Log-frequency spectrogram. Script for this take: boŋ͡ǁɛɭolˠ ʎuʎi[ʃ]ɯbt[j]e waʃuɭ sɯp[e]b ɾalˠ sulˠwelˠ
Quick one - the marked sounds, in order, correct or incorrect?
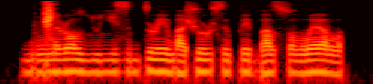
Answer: incorrect, incorrect, correct

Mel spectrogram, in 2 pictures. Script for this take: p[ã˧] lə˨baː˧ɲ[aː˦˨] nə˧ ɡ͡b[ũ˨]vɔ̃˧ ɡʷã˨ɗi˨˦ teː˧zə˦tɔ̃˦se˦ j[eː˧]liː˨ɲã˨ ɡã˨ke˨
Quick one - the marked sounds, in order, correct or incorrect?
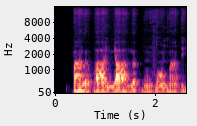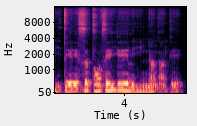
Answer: correct, correct, correct, correct

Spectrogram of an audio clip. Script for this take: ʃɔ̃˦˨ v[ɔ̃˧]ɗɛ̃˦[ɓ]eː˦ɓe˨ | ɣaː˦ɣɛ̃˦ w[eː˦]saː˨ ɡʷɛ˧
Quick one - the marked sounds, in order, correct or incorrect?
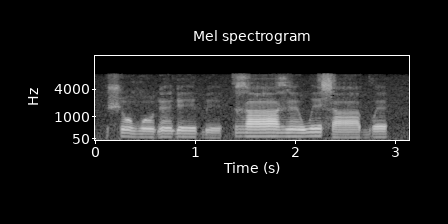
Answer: correct, incorrect, incorrect

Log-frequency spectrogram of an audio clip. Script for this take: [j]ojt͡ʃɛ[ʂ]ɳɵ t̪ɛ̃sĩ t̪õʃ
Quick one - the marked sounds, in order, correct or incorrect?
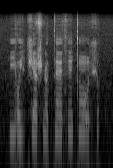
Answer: correct, correct

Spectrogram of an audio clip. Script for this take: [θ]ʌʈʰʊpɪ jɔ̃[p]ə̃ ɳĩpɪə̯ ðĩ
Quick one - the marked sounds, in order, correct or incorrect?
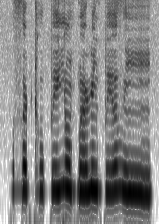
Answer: correct, correct

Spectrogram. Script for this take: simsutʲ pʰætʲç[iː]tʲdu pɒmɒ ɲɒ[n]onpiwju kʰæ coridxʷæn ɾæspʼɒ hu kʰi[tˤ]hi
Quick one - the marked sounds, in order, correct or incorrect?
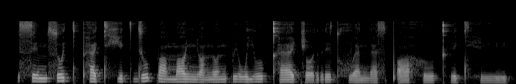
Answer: incorrect, correct, incorrect

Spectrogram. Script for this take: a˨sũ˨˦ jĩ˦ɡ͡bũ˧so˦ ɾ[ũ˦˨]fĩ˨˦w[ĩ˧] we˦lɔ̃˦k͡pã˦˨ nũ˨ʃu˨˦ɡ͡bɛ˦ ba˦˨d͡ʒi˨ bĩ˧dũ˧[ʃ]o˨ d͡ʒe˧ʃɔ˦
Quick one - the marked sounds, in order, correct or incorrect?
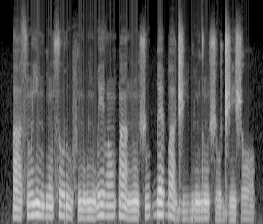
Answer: incorrect, correct, correct

